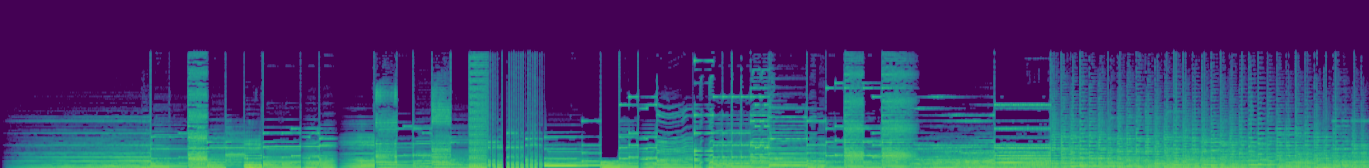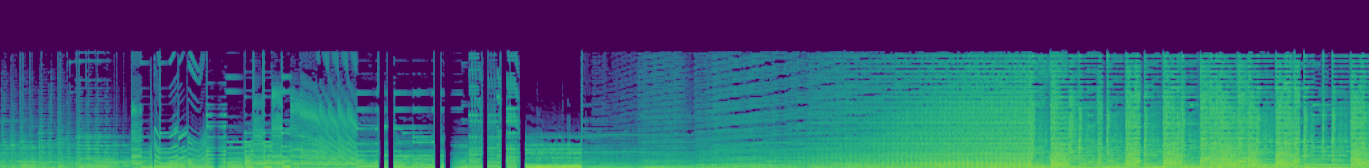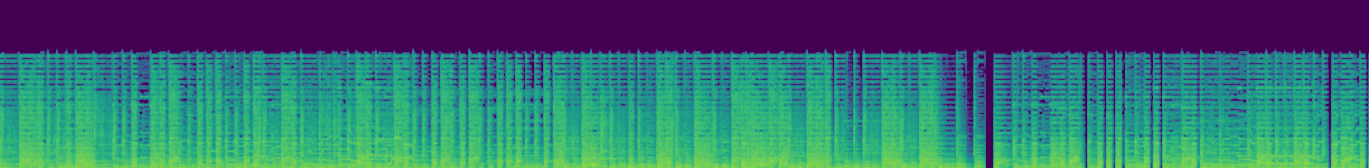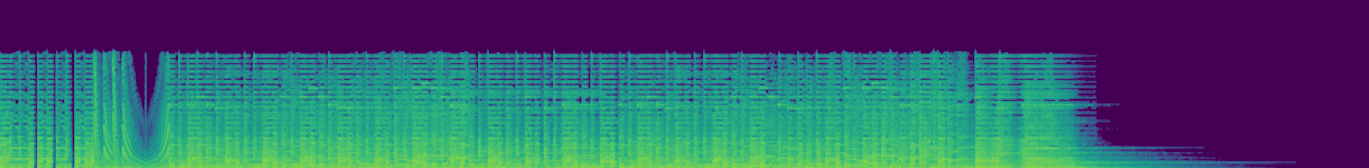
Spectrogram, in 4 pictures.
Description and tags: We Wish You a Merry Christmas Remix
